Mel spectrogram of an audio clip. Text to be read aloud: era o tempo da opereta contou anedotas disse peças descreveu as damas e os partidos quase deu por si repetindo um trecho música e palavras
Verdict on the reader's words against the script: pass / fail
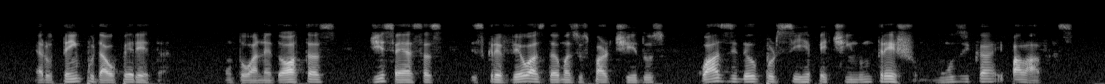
pass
